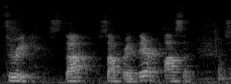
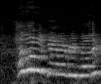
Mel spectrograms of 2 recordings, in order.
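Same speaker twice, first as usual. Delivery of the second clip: very high, loud, squealing duck puppet voice; 11 dB louder than usual. Voicing a duck puppet greeting the audience: voicing Quackers the duck puppet. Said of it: "put your hands together for Quackers the Quackaloon".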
